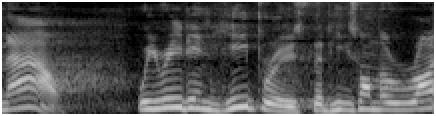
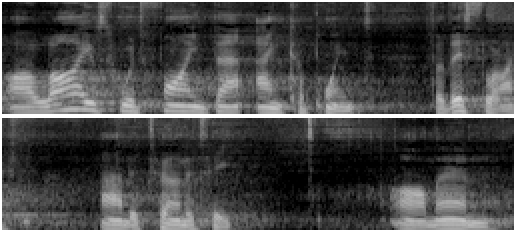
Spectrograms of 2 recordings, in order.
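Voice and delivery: prayer; 7 semitones lower than usual. Acted. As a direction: pray it gently and steadily. Opening prayer in sermon.

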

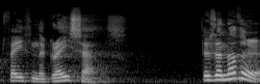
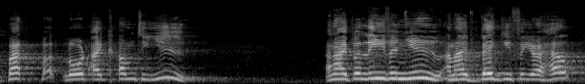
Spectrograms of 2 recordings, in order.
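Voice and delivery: pleading prayer; 5 semitones higher, 3 dB louder than usual. Retold or imitated. Man's prayer voiced in sermon.

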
